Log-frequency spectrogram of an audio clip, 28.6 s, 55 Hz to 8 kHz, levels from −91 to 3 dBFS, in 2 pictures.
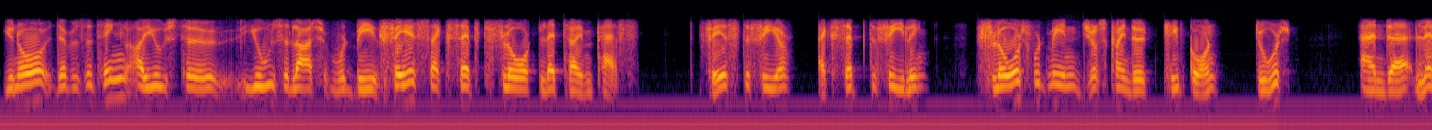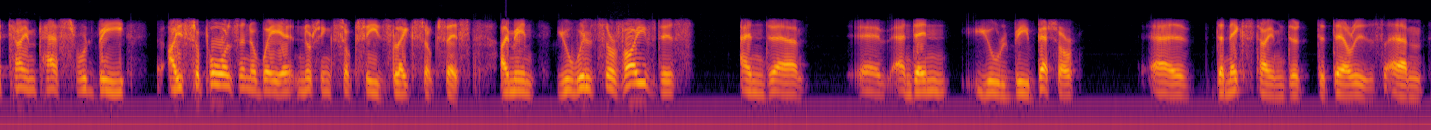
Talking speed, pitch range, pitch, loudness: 155 wpm, 125-150 Hz, 140 Hz, -19 LUFS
